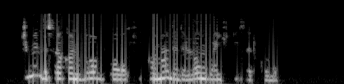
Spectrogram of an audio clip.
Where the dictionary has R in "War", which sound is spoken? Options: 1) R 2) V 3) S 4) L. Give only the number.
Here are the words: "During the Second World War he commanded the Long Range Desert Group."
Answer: 4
